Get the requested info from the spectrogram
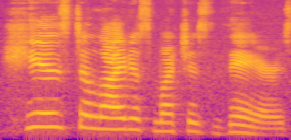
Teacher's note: stress because it is contrasted his Delight as much as theirs when we emphasize something for a reason then we need to pronounce all of the sounds including the H sound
